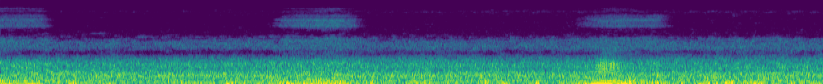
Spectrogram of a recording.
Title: Kharrate aana ke reason 🔥🔥🔥| खर्राटे | Snoring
